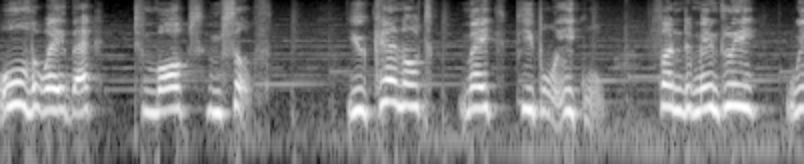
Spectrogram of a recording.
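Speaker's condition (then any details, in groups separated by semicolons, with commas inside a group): Quadriplegic cerebral palsy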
